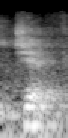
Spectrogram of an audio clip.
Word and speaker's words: GIF: says here actually somewhere soft G like the peanut butter commercial choosy mom's choose jiff she's shaking her head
